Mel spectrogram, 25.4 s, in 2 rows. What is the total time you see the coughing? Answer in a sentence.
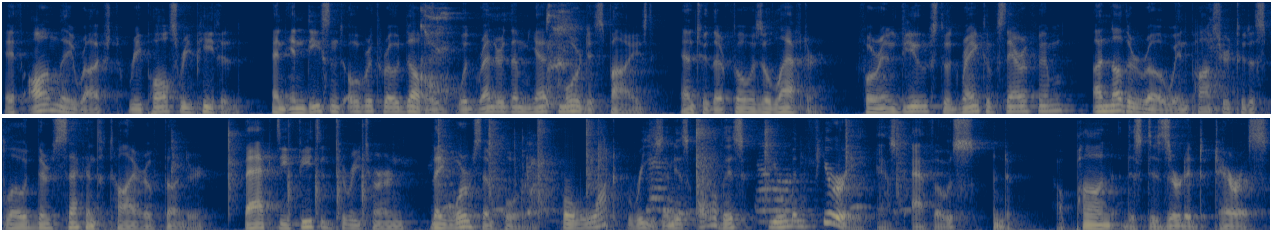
The coughing can be heard for 4 seconds in total.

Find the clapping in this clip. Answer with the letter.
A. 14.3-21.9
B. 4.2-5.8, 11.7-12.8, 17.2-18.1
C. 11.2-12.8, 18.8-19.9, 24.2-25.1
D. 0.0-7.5
A.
